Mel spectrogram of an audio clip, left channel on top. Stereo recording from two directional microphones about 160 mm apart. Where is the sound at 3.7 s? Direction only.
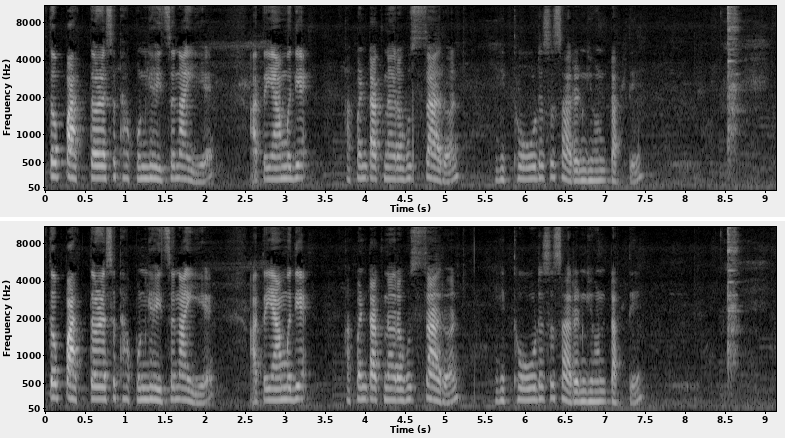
5° right (ahead or behind).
